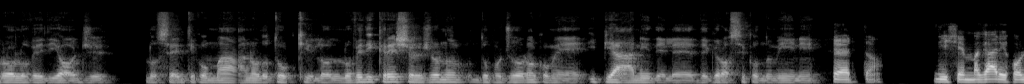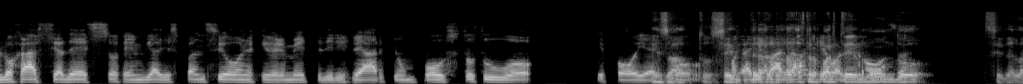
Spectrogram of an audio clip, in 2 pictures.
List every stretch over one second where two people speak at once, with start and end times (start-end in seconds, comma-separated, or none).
16.8-19.4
